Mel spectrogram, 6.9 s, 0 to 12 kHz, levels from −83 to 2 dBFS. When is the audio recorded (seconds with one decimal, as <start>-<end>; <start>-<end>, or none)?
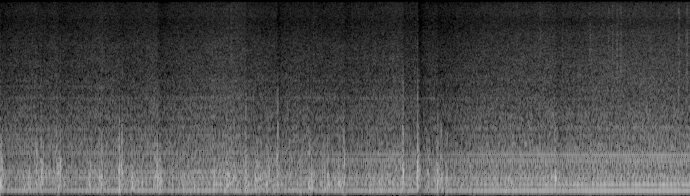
0.0-2.2; 3.0-6.9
